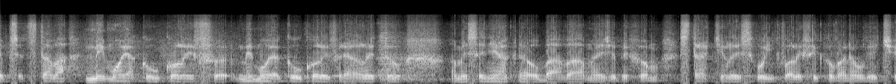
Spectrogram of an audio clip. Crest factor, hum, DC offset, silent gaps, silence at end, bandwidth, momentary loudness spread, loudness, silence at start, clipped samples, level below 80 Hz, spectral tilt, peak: 10 dB; none; under 0.1%; none; 0 s; 11 kHz; 4 LU; -10 LUFS; 0 s; 0.4%; -42 dBFS; -3 dB/octave; 0 dBFS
